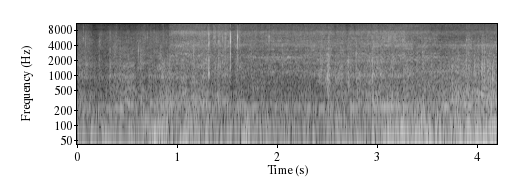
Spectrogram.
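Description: Mountain bike riding fast down a dirt trail: wind rushing over the microphone and tyres rolling on dirt, with a few sharp rattles from the bike over bumps. It gets louder toward the end as speed builds.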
